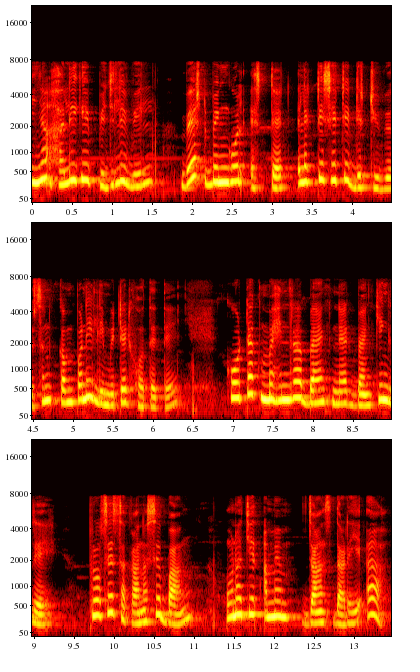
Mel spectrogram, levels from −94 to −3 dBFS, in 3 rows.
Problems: background sounds at intervals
